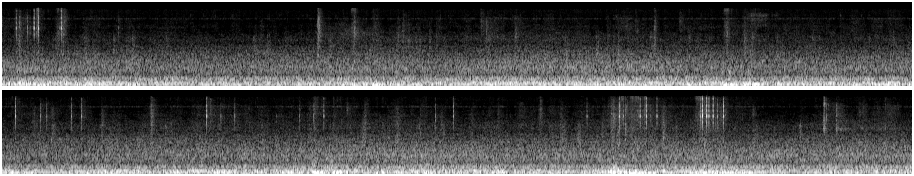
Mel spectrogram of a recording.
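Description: Steady low road and tyre rumble of a car driving at moderate speed, heard inside the cabin.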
